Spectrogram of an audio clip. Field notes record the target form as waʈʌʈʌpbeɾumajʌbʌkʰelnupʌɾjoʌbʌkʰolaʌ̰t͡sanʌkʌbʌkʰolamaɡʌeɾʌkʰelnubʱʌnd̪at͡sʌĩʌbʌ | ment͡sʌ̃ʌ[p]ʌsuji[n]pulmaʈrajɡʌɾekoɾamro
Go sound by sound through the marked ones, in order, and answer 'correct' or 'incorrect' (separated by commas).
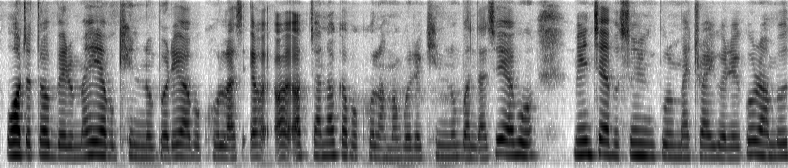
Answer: incorrect, incorrect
